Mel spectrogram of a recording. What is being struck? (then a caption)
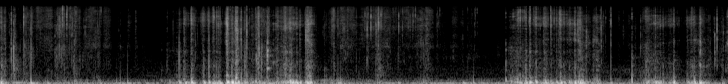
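Bar of soap scraped with a knife blade. A utility knife blade shaves and scrapes a dry, solid oval white soap bar with a blue painted rim held in the hand. The result is dry, crumbly scraping and tearing with a low, heavy rumble, rising into denser, louder bursts as the blade bites in.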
